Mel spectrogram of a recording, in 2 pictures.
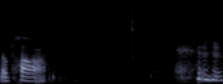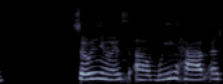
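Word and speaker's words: Le Pas: If you, and the paw is spelled T-H-E, the, and then paw, P-A-S. My community is originally French.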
